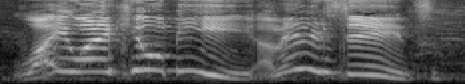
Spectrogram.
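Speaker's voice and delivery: high, whiny mock plea; pleading protest. Play victim pleading with the attackers, high mock whine. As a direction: plead innocence in a high-pitched wail.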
